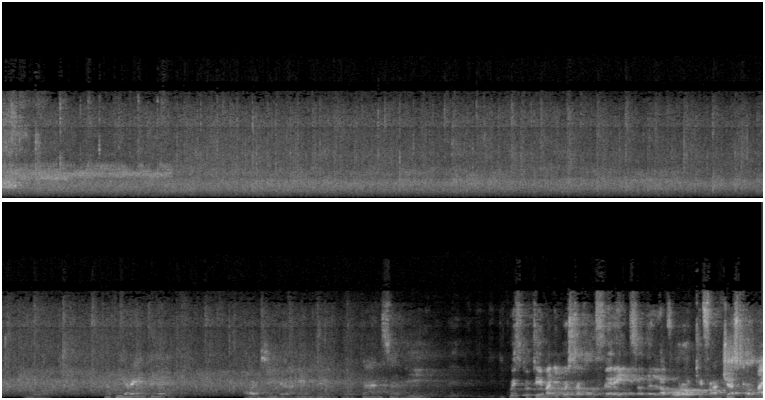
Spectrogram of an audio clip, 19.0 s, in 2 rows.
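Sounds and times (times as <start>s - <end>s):
audience applause at a conference: 0.0s - 14.8s
speech: 10.9s - 11.9s, 12.6s - 15.0s, 15.9s - 19.0s.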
